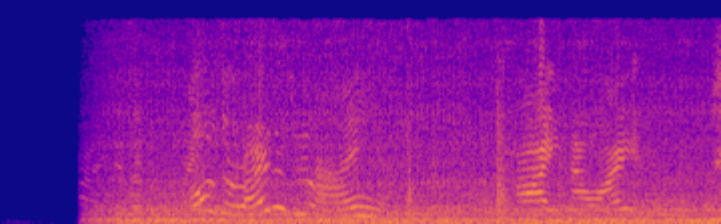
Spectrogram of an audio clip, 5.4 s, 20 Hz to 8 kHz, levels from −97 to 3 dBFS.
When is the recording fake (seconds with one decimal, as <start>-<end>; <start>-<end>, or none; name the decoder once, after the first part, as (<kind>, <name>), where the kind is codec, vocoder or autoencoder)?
none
